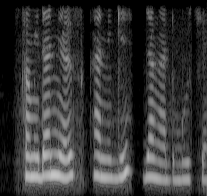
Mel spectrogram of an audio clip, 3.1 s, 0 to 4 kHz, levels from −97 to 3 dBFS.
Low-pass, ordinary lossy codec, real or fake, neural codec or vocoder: 3.6 kHz; none; real; none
